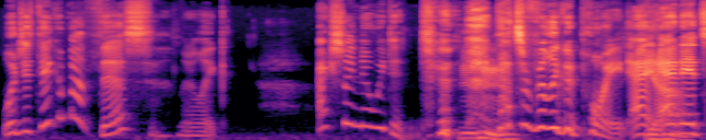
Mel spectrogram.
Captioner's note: chuckles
